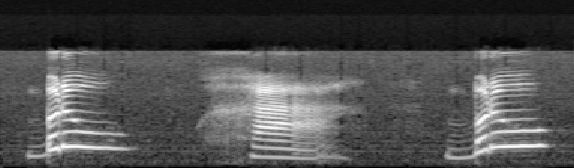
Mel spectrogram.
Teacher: Aquí la sílaba tónica recae en bru, ¿no? En la primera sílaba, ¿ya? Y esa sílaba fuerte, esa sílaba que tiene el acento, se llama sílaba tónica.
